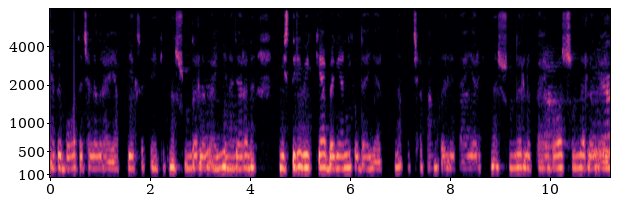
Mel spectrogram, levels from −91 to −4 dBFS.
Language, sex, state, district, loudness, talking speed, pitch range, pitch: Hindi, female, Jharkhand, Sahebganj, -29 LUFS, 200 wpm, 215-230 Hz, 220 Hz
